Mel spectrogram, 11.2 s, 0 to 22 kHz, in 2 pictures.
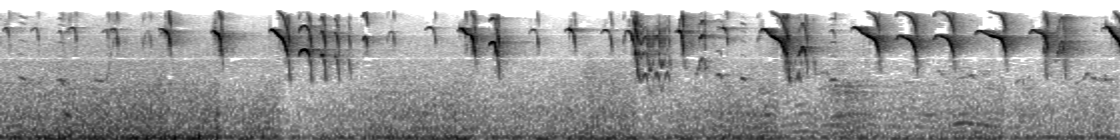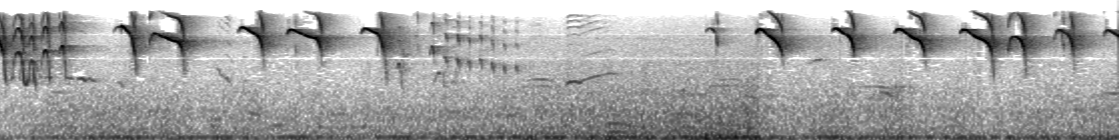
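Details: Cotton-top tamarins at Alma Park Zoo in November 2013, a family with two ten-day-old babies riding on the father's back, filmed with a Canon SX50: rapid bursts of very high, thin, downward-sliding chirps in dense repeated clusters.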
